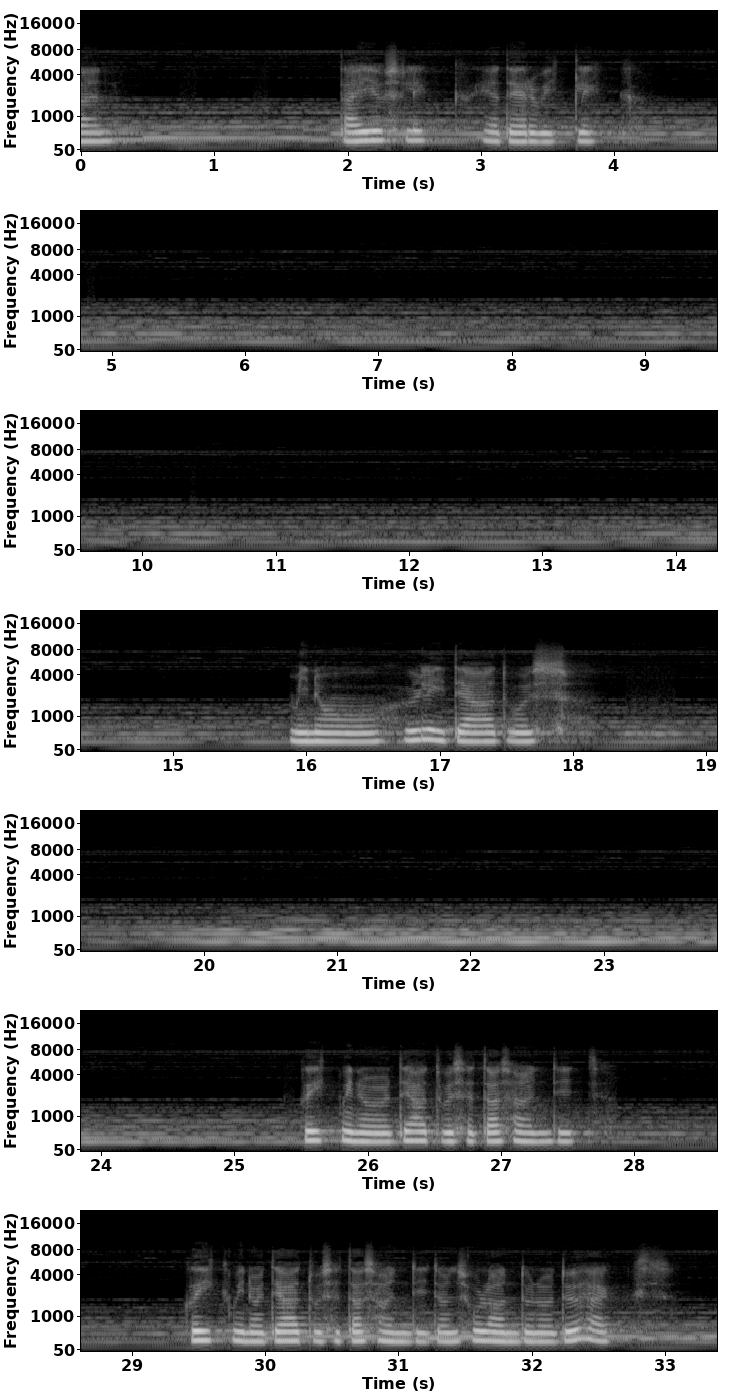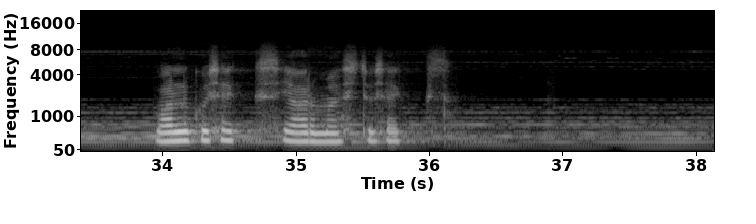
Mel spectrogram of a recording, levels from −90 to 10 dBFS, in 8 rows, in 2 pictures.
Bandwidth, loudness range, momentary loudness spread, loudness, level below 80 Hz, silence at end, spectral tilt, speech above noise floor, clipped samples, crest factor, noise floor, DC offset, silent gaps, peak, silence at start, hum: 8 kHz; 16 LU; 26 LU; -22 LUFS; -86 dBFS; 0.2 s; -7 dB/octave; 29 dB; under 0.1%; 22 dB; -49 dBFS; under 0.1%; none; -4 dBFS; 0 s; none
